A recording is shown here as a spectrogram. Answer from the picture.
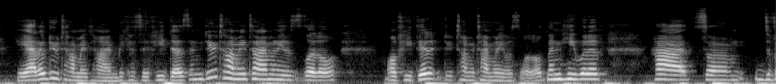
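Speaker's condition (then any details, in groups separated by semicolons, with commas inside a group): No condition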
